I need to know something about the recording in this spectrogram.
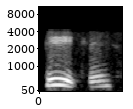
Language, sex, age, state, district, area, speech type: Hindi, female, 30-45, Uttar Pradesh, Jaunpur, rural, conversation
